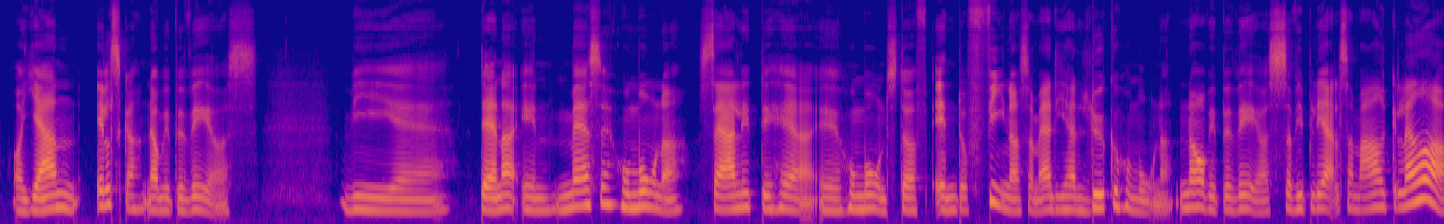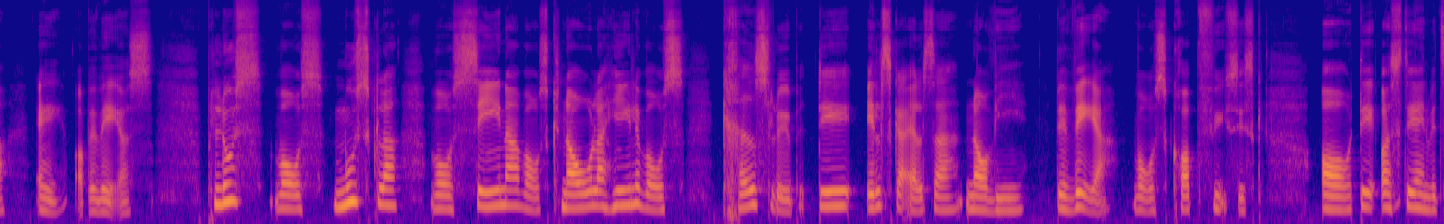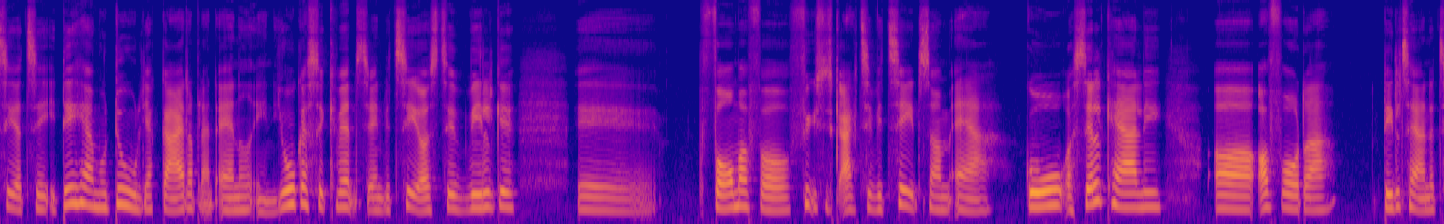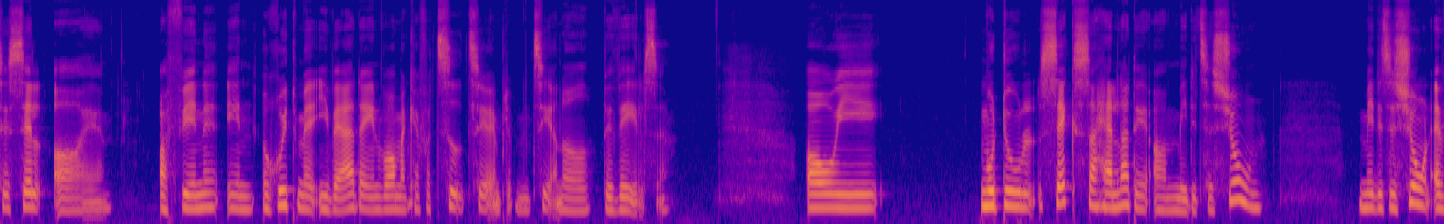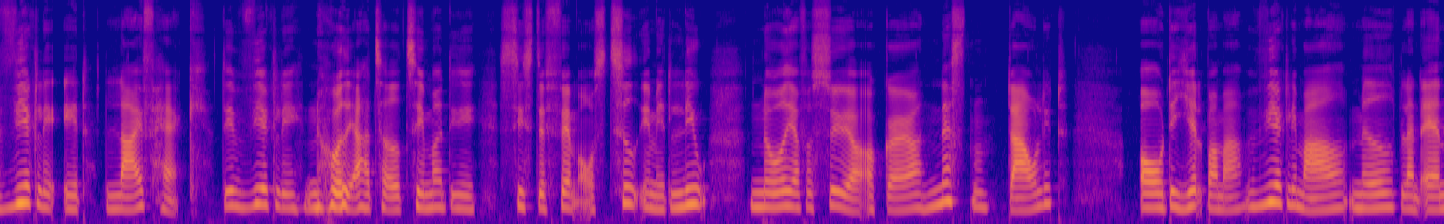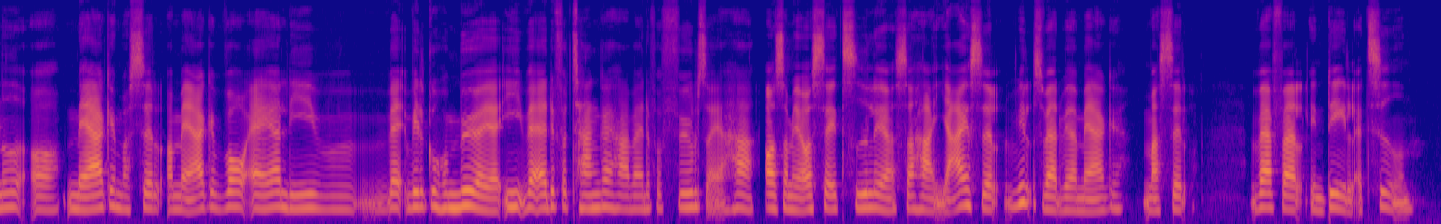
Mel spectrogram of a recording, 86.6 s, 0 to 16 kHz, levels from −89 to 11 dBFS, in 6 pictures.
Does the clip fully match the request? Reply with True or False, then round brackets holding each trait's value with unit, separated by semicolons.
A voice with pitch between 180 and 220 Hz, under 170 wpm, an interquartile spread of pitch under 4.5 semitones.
True (190 Hz; 145 wpm; 3.5 semitones)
